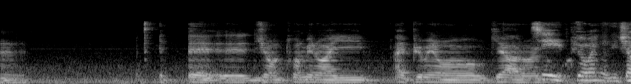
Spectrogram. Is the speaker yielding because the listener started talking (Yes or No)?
Yes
